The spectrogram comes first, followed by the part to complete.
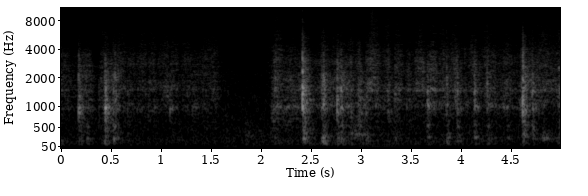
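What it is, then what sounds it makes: Black plastic paint tray insert. Fingers press a folded tissue into the slots of an empty, hollow, ridged black plastic paint tray insert and rub along them. Soft, dry, papery rubbing and scraping is broken by brief sharper ticks and squeaks, with a quieter pause in the middle before the rubbing resumes.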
